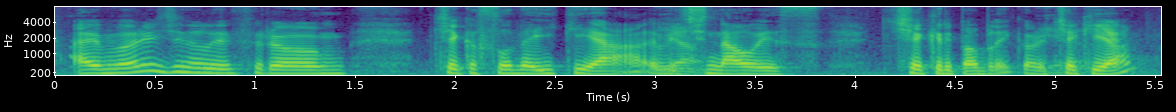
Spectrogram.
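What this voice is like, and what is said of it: Foreign accent. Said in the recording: “Clearly you have an accent.”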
